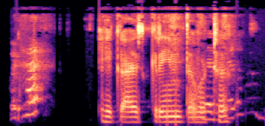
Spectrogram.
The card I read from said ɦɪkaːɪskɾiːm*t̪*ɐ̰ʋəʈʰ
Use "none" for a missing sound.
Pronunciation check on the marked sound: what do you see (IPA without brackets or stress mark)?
t̪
